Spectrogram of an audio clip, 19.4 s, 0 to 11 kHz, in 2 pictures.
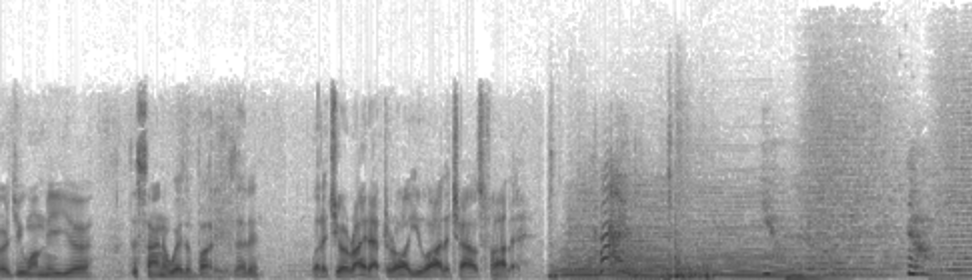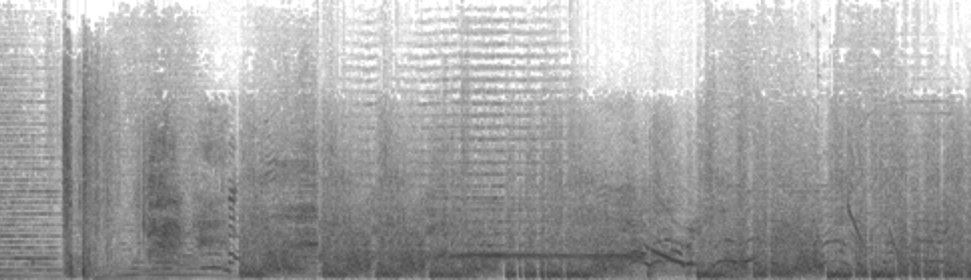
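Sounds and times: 
speech: 0.0s - 6.4s
tense music with sharp accented hits: 5.4s - 13.8s
sustained gunfire with rapid rattling shots and booming blasts: 12.0s - 19.4s.

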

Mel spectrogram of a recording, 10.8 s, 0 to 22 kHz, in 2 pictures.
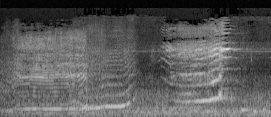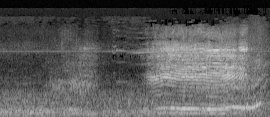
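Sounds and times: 
male humpback whale song: 0.1s - 5.0s, 8.2s - 10.8s
low underwater rumble: 1.2s - 9.4s.

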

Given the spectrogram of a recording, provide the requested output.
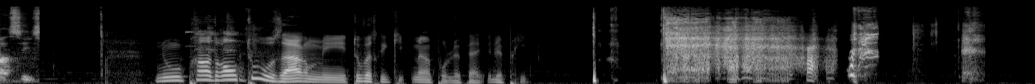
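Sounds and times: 
speech: 0.1s - 0.4s, 1.6s - 5.4s, 8.0s - 8.6s
woman coughing harshly: 6.6s - 8.9s.

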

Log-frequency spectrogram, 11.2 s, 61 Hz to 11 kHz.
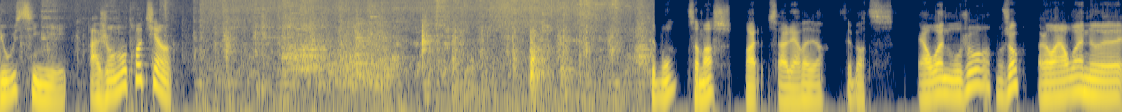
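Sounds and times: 
speech: 0.0s - 1.8s, 6.5s - 11.2s
food sizzling and hissing in a pan in a restaurant open kitchen: 0.0s - 6.6s
light clanks of utensils: 0.0s - 6.6s
scraping stirs of food in a pan: 0.0s - 6.6s.

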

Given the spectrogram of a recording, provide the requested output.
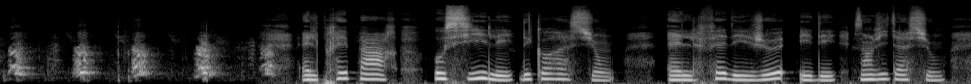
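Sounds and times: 
dog barking: 0.0s - 2.9s
speech: 3.0s - 9.7s.

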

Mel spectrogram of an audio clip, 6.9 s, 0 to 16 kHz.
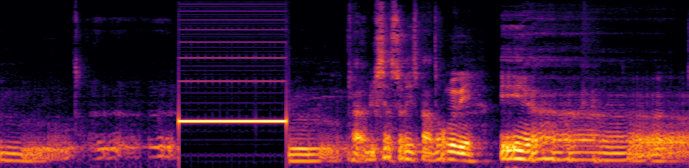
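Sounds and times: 
censor bleep over a spoken name: 1.8s - 2.9s
speech: 2.9s - 6.0s.

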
